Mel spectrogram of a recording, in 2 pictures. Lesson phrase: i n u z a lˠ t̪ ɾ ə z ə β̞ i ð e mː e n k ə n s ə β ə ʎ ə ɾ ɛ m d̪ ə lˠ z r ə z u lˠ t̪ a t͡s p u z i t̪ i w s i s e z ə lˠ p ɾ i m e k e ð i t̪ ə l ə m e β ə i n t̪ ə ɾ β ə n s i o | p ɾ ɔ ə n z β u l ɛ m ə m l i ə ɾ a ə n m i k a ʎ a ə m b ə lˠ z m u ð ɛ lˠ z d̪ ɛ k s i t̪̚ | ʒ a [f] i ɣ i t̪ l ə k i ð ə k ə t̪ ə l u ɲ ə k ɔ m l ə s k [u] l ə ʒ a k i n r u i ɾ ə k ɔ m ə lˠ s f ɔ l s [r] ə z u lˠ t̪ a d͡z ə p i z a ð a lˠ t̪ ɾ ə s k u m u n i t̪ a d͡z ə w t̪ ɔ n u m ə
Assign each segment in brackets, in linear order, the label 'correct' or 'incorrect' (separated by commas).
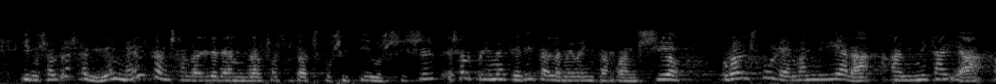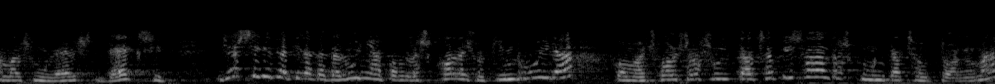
incorrect, incorrect, correct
